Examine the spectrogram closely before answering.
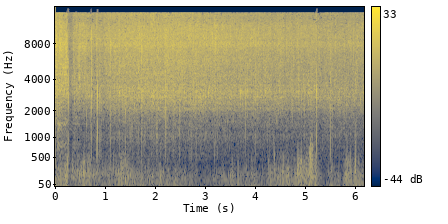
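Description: Fresh greens tipped into hot garlic oil in a pan, setting off a burst of sizzling that settles into a steady loud hiss of stir-frying, with scattered light clicks.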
